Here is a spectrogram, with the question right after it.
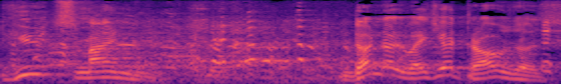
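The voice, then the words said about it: Put-on Glasgow accent. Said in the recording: “I'm so able to do the Glasgow accent so accurately whenever I wish to dip in and out of it ... do the Glasgow accent”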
